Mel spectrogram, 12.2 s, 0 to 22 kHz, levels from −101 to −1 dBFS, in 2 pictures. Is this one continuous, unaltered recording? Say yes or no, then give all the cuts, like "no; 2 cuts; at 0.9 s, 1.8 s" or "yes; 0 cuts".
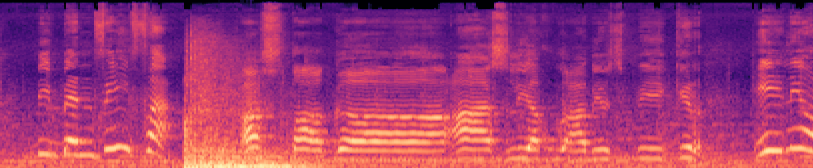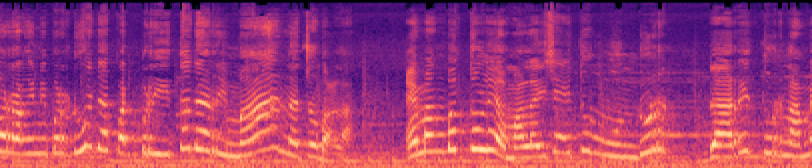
yes; 0 cuts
